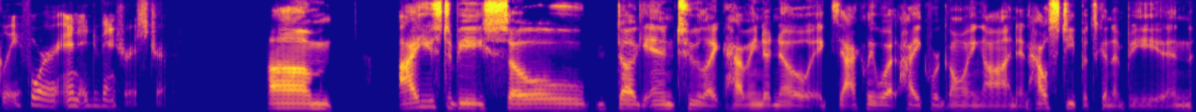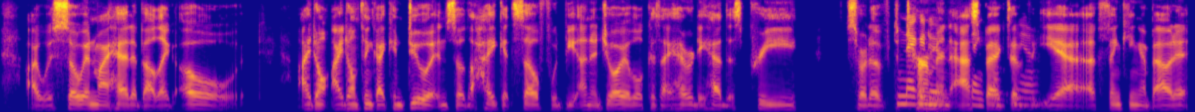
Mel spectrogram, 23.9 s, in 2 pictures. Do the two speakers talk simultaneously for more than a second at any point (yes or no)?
yes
